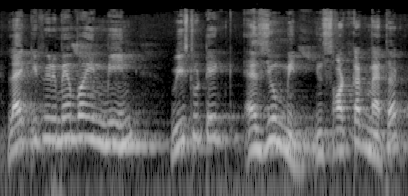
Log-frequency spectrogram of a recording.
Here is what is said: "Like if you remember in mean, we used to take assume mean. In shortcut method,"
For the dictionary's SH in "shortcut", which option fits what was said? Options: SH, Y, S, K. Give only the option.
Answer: S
